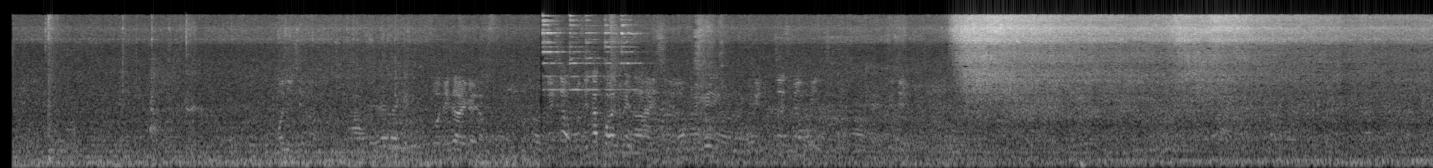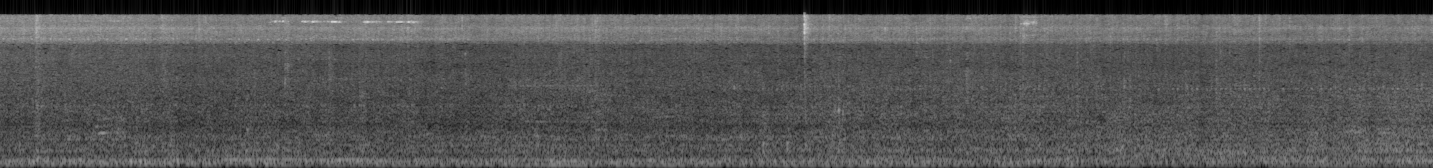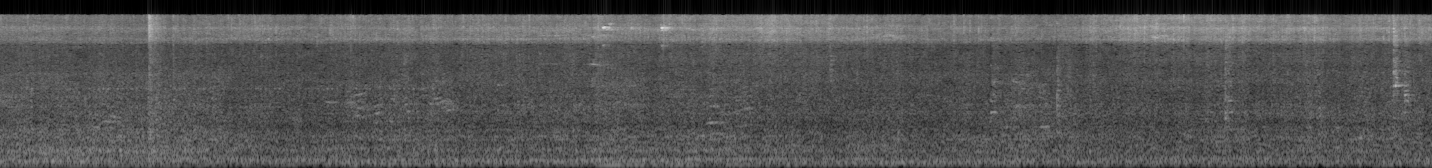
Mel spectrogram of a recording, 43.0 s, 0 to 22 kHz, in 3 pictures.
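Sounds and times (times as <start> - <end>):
batter sizzling in hot oil: 9.5 - 16.3.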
